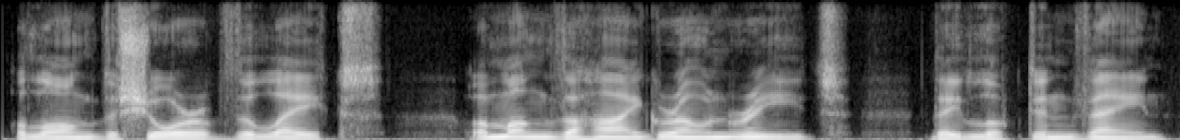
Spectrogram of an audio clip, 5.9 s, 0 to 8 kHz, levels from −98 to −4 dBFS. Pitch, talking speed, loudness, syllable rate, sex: 100 Hz, 150 wpm, -15 LUFS, 4.0 syllables/s, male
